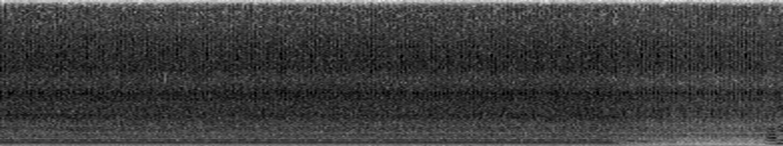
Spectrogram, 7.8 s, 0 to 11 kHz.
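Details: Smooth even idle from a Honda City after AC repair (new compressor clutch, compressor oil changed, O-rings, filter, refrigerant) with steady compressor hum until it cuts out; no rattle or grind, cabin air 5°C, running normally.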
